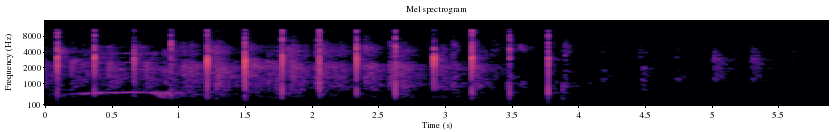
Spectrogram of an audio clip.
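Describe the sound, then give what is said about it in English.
A church audience claps for the fathers on Father's Day before morning worship, in a steady, even rhythm, about a dozen sharp beats, then the clapping thins into a few softer, scattered claps before fading out. Nobody speaks. “Let's give all the dads a hand clap today.”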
